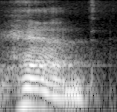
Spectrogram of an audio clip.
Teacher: that's the voiceless glottal fricative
